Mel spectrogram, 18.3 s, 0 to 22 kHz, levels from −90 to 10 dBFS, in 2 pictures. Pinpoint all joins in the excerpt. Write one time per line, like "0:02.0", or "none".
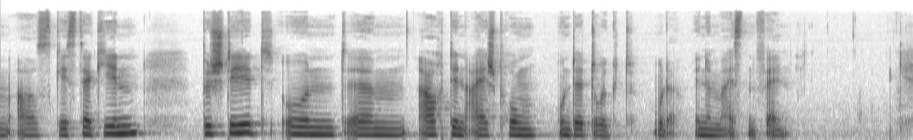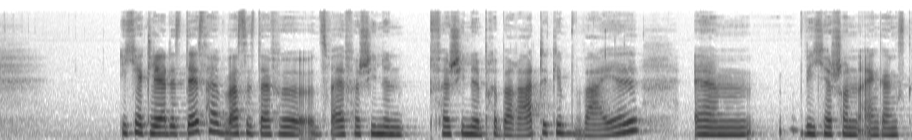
none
